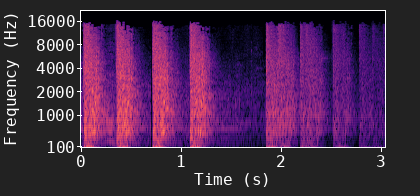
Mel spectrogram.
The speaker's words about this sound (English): The officer shot at him 20 times, killing the 22-year-old in his grandparents' backyard.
